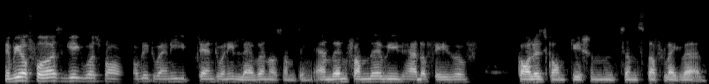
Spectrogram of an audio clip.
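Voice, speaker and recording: Gravelly Indian man on a phone-like line. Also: mid-range voice, steady tone, quick pace, dry recording. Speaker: band musician being interviewed. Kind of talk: casual chat, recounting. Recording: thin phone-like line, dry.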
